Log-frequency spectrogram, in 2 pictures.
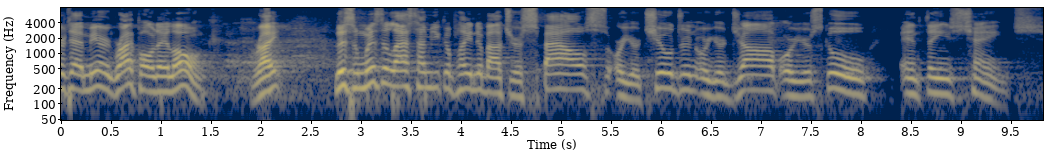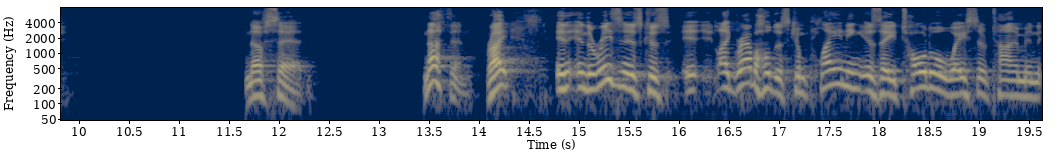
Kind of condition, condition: setting, large echoing room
